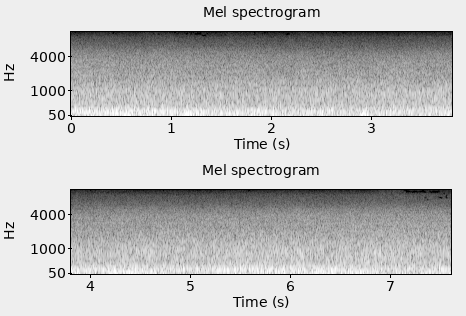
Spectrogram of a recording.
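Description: Wind buffeting the microphone in a steady rumble, over the wash of surf breaking on the beach.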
